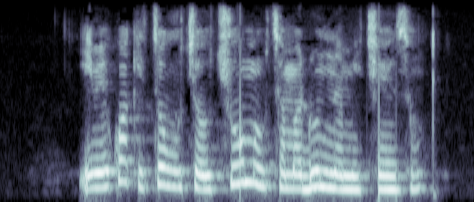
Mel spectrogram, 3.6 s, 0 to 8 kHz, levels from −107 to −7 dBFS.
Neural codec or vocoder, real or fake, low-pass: none; real; 7.2 kHz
